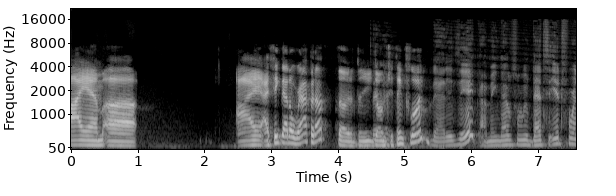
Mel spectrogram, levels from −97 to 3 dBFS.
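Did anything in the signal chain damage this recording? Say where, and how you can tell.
Yes, channels drifting apart at the converter stage, throughout the speech: two devices on separate clocks, mismatched by around 150 ppm, let inter-channel delay creep to roughly a millisecond. Summed to mono, this sounds like slow flanging; a spectrogram shows comb notches sweeping gradually downward.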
